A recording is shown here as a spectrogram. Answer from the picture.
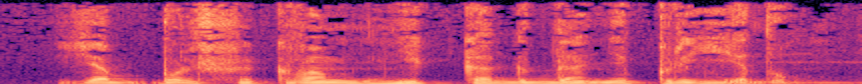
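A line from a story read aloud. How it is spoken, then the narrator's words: Quiet, angry. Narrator (Russian): Я сердито смотрю на дедушку, тихо говорю ему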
